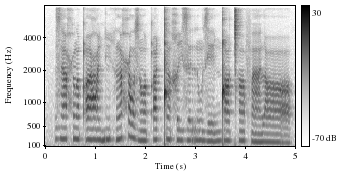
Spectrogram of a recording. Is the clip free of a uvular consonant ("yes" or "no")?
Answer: no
